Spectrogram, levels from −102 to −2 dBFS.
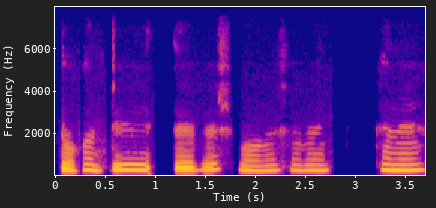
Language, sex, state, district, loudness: Bengali, female, West Bengal, Malda, -18 LUFS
